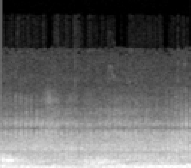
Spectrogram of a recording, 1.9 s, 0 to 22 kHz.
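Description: A Goodyear Corsair FG-1D with its 2,300 horsepower Pratt & Whitney engine drones steadily at the Shuttleworth Fly Navy airshow, a broad continuous roar with no break.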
